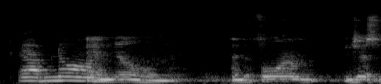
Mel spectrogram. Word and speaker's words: Amnon: So Amnon is this is how you pronounce his name. Strong's H515. Amnon. Amnon.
